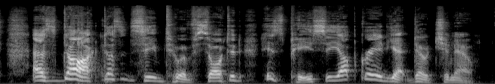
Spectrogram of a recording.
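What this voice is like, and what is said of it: Put-on English accent. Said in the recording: “Can you read this in an English accent? ... I appreciated the Michael Caine English accent. ... That was good.”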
